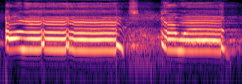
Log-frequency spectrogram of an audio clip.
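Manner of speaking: high, loud shouted triumph; screaming. Retold or imitated. Delbert screaming to his brother on the ride, high loud shout. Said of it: "He's screaming".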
